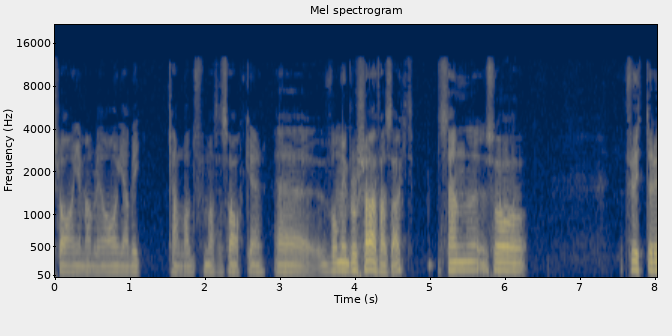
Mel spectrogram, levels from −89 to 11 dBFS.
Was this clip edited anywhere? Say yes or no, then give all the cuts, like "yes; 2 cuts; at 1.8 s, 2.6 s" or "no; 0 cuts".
yes; 2 cuts; at 1.0 s, 2.8 s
